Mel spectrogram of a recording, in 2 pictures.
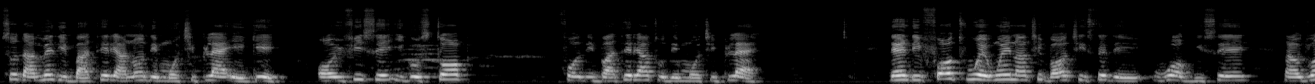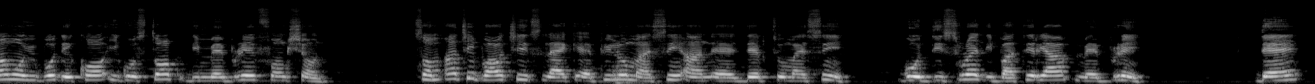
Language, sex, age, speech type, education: Nigerian Pidgin, male, 30-45, spontaneous, tertiary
